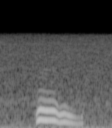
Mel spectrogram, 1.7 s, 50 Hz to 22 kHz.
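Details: Eurasian eagle-owl visiting the nest and shaping the nest bowl, Latvian autumn evening, 1 October 2017: one rich, deep hoot gliding gently downward, a call showing the area is taken.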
